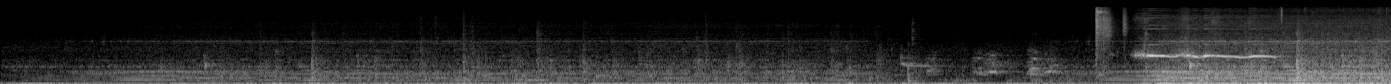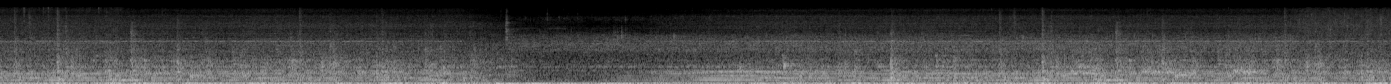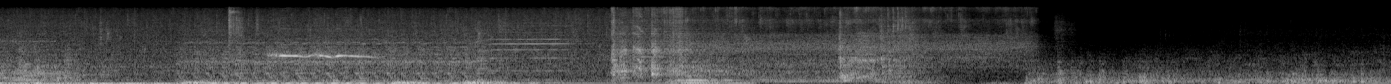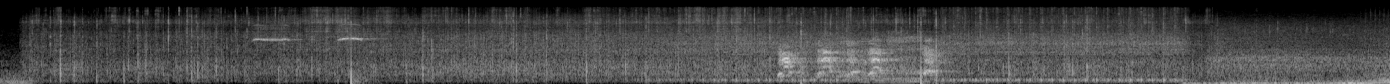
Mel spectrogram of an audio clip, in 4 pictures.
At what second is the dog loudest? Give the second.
50 s.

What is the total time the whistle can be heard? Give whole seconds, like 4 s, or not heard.
4 s.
